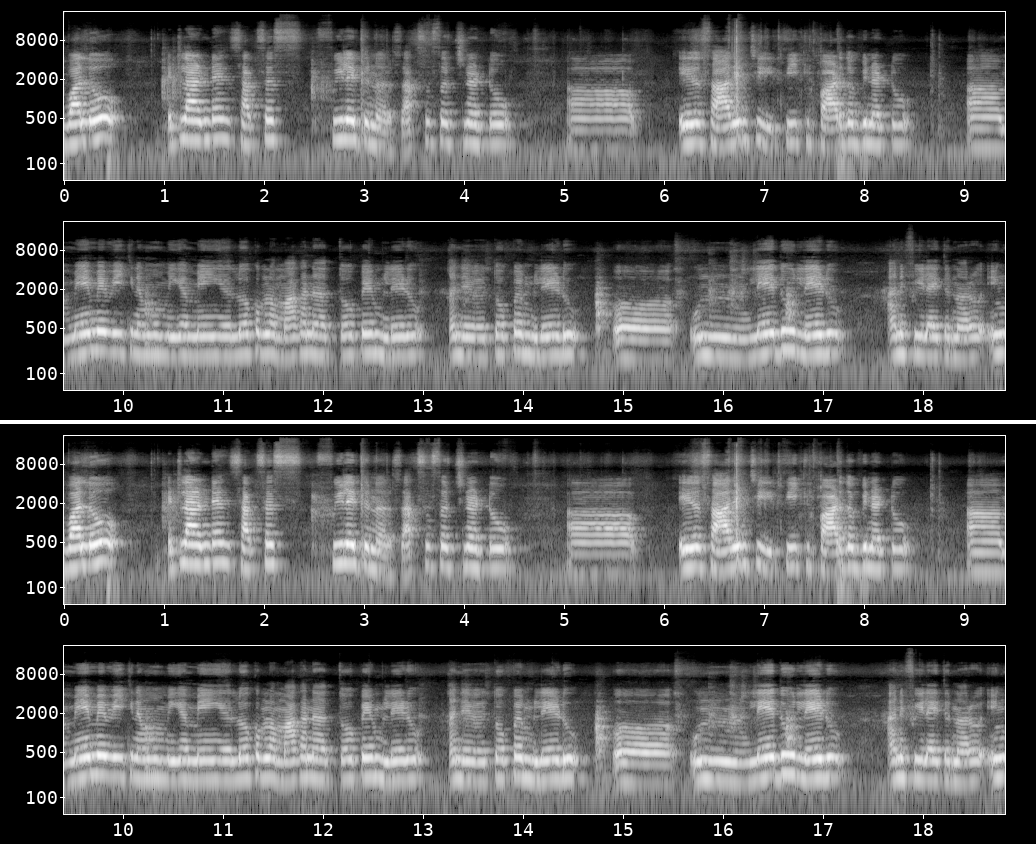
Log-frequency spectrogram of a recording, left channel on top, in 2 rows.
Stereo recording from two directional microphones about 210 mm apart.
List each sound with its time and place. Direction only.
0.0 s a woman's voice: 20° right (ahead or behind)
